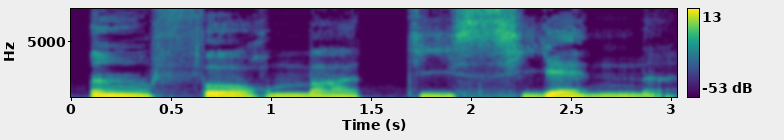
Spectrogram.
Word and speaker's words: informaticienne: And you get the sound informaticienne, sienne.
